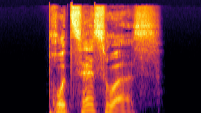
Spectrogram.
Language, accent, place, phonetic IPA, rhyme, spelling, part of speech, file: German, Germany, Berlin, [pʁoˈt͡sɛsoːɐ̯s], -ɛsoːɐ̯s, Prozessors, noun, De-Prozessors.ogg
- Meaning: genitive singular of Prozessor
